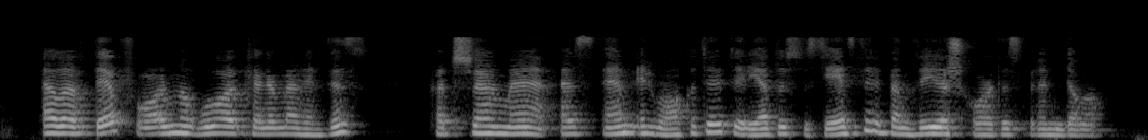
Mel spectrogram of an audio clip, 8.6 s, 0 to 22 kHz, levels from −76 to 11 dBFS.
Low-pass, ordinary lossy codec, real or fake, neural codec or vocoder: 7.2 kHz; AAC, 32 kbps; fake; codec, 16 kHz, 0.5 kbps, FunCodec, trained on Chinese and English, 25 frames a second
